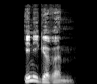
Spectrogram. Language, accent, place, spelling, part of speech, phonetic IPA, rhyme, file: German, Germany, Berlin, innigerem, adjective, [ˈɪnɪɡəʁəm], -ɪnɪɡəʁəm, De-innigerem.ogg
- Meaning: strong dative masculine/neuter singular comparative degree of innig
